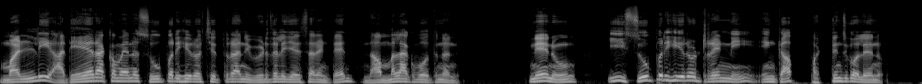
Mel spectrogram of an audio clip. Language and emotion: Telugu, disgusted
